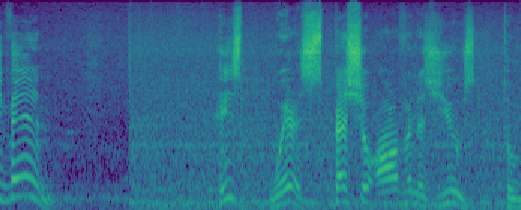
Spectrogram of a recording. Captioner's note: sizzling sound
